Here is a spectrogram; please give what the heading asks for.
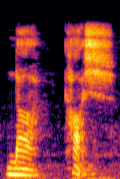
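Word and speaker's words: נָחָשׁ: as age 51 75 pronounce as na cosh and the definition is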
